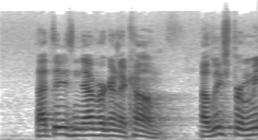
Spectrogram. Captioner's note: none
